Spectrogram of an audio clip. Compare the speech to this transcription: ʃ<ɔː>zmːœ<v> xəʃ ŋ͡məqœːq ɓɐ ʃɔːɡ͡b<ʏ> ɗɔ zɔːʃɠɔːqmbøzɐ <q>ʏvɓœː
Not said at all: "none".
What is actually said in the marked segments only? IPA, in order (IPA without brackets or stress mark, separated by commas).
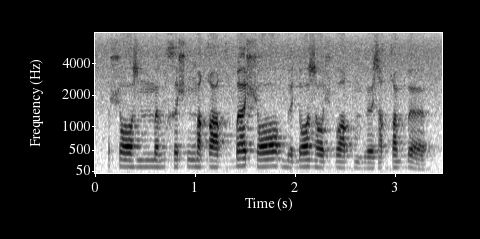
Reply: ɔː, v, ʏ, q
